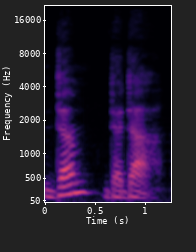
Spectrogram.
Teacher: Here we have example of dactyl, which is dum da da. Dum, the first one would be a stress one and the last 2 would be unstressed.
